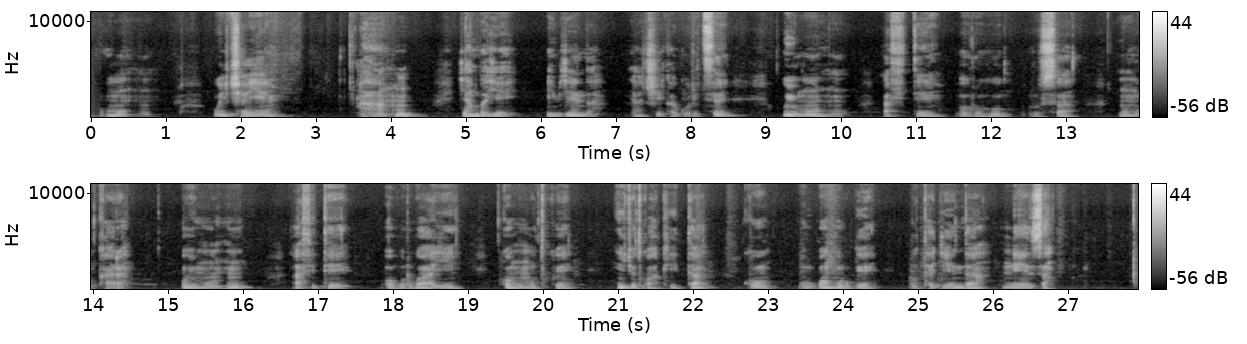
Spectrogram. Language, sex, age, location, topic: Kinyarwanda, male, 25-35, Kigali, health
